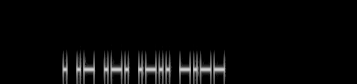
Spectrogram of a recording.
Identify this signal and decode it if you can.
Morse code, heard as a keyed tone, about 34 wpm, 700 Hz. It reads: EARLY
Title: Top 500 Words 35wpm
